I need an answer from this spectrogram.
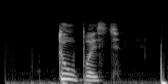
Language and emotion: Russian, angry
